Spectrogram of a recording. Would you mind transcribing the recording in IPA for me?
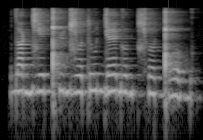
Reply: d a ɡ d͡ʑ e ǃʰ y d͡ʑ ɤ t u ɟ ɛː ɡ ɤ ɡ t͡ɕʰ ɤ ɡ͡ǃ o ɡ

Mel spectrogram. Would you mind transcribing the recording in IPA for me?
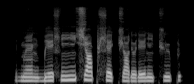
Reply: b æ̃˨ ɡ͡b eː˨ ɬ ĩː˦ ɕ ɑː˦ p ɬ ɛ˨ t͡ʃ ɑ˨ ɾ ɵ˨ ɾ e˦˨ ɾ ĩ˨ t͡ʃ ʉ˦ p

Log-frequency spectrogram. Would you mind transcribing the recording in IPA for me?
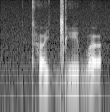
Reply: tʰ ə j ɡ͡ǀ i b ə

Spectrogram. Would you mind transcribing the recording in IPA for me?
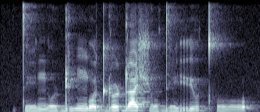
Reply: t̪ e̤˨ n o̤˨ ɖ i̤˦ ŋ o˦˨ d ɖ o˦ ɖ a˦ ʃ o̤˨ d̪ e̤˨ rʲ u˦ t̪ʰ o̤˨

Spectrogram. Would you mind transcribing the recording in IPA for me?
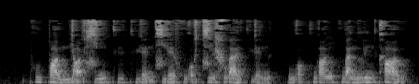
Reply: pʰ u˥ p ɑ˥˩ ʊ̯ m j ɑ̰˨˩ ʊ̯ ɕ i˧˥ ŋ t̪ʰ y˧˥ t̪ʰ ɥ ɛ̰˨˩ n ɕ j ɛ˧˥ f w ɔ̰˨˩ t͡ɕ i˥˧ ʂ w a˥˩ ɪ̯ t̪ʰ ɥ ɛ˩ n | w ɔ˧˥ kʰ w ɑ˥ ŋ pʰ w a˥˧ n l y˥˧ n kʰ ɑ˥˩ ʊ̯

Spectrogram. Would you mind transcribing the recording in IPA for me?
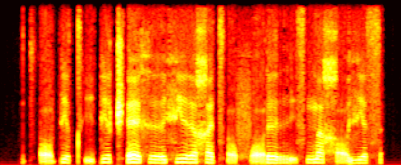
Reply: t͡sʼ ɔ̰ pʲ ɔ tʰ ḭ pʲ ɔ t͡ʃʼ ɛ x ɘː fʲ ɘː χ ɛ t͡sʼ ɔ̰ f ɔ̰ ɾ ɘ r ḭ s ŋ͡m ɐ χ ɔ̰ vʲ ɐ s

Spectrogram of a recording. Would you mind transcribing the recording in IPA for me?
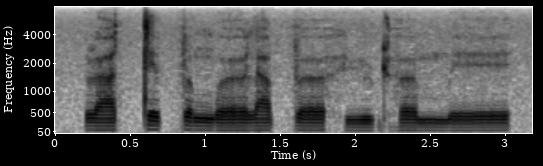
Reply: ɭ a tː e pː œ ŋʷ œː l a pː œː h yː ɖʱ œː mː eː

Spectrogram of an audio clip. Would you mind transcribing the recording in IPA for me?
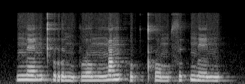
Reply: n ɛː˦˥ n kʰ r ɯ˨˩ ŋ k l o˧ n ŋ a˥˩ ŋ h u˨˩ k̚ tʰ o˨˩ m s ɯ˦˥ k̚ n e˧ n

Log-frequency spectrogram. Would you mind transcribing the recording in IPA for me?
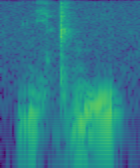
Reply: r u x ɡ͡ǀ ʊ ŋ o

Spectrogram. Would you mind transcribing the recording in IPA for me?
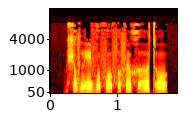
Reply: ʃ ɔ v n eː v o f o f ɤ f œ ʊ̯ x ɤː t o

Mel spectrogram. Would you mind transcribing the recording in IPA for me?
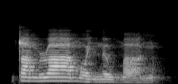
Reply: ʈ a˧ m ɹ aː˧ m ɔ˨˩ j n ə˨˩ w m a˨˩˨ ŋ

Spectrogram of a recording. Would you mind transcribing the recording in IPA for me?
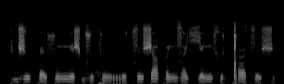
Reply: d͡ʒ ɯ p ɛ sʷ ɯ ɲ ɛ ʃ d͡z u x ɾ u r u t͡s ɯ ʃ ɛ qʷ ɛ ɲ z a ç ɛ ɲ x ɯ ǃ ʌ t͡s ɯ ʃ

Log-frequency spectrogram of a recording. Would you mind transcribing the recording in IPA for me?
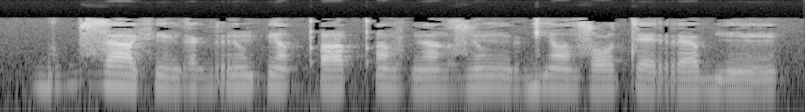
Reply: ɡ u ɡ z a fʲ ɛ̃ ɡ a ɡ r ũ pʲ ã qʼ ɛ qʼ ə̃ v ɡ ã ʁ z ũ ŋ ə ɡ j ẽ zˤ u t ɛ r ɐ bʲ ẽ

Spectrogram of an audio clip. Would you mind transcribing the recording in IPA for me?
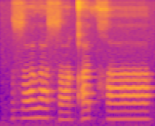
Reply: zˤ ʊː sˤ ʊ qʼ ʊ θ χ ɒː

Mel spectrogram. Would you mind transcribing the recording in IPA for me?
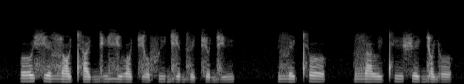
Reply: ɤ ɕ e ɮ ɒ cʰ a ɟ i ʑ i l ɔ t͡ɕ ɤ f i d͡ʑ e d͡z e t͡ɕ ɒ d͡ʑ i | ɮ e cʰ ɤ | ɮ a l i cʰ i ʃ e ɟ ɒ j ɤ

